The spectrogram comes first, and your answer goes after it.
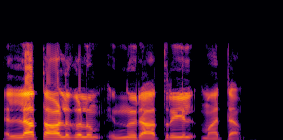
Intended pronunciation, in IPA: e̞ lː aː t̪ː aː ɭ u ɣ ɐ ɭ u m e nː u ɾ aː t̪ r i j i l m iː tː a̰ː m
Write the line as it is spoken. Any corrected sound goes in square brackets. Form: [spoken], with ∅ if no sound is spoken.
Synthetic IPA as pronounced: e̞ lː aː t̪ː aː ɭ u ɣ ɐ ɭ u m [i] nː u ɾ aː t̪ r i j i l m [aː] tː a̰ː m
